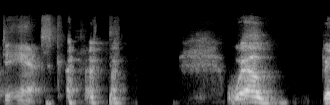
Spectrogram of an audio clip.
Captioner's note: laughing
